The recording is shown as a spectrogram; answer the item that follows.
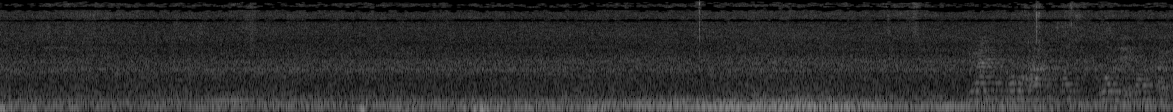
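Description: Low steady hum with muffled voices in the background, swelling a little past the middle; a clearer voice comes in near the end.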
